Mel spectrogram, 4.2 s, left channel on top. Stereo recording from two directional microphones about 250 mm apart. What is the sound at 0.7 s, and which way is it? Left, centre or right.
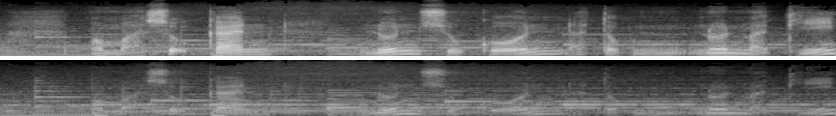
A man's voice, left.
